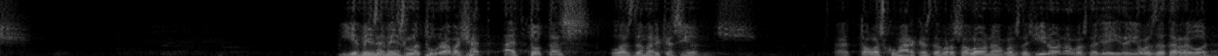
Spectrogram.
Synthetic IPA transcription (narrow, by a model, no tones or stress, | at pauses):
iəmezəmezlət̪uɾaβəʃat̪ət̪ot̪əz̥ləzðəməɾkəsions | ələskumaɾkəzðəβəɾsəlonələzðəʒiɾonələzðəʎejðəiləzðət̪ərəɣonə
